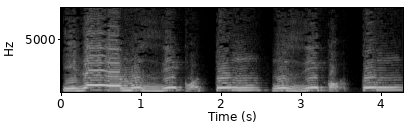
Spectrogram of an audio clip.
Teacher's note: satu nipis satu tebal I muz Za muziqo muzziqo Qalqalah Sugra huruf qaf huruf Qalqalah jadi dibaca melantun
